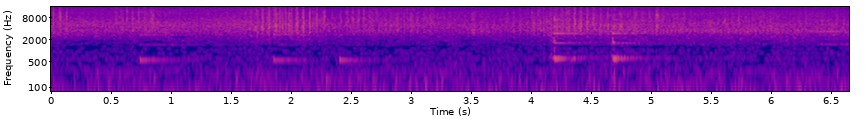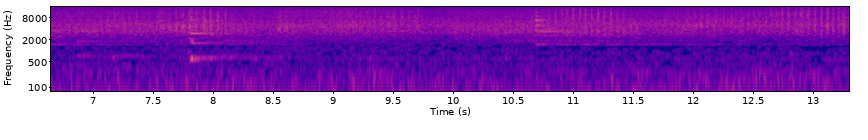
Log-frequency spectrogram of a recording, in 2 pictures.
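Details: Crickets on a prairie chirp in a rapid, high, unbroken chorus while cowbells ring out several times, each clang a clear tone with a short ringing tail above the insect hum.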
